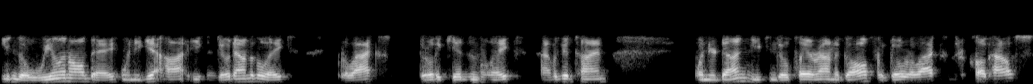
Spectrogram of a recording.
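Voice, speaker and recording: A man with an American accent talks at a fairly quick pace, using an ordinary speaking voice at medium pitch. His intonation is fairly even, but his loudness swings widely. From Northern California. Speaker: off-road event founder. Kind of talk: phone interview. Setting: phone call.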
